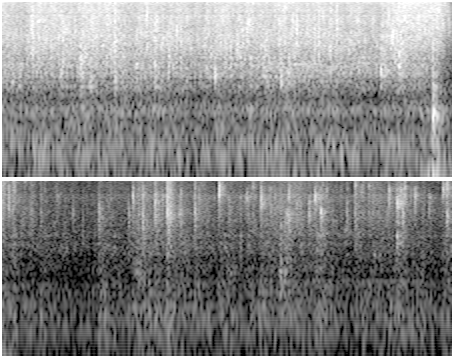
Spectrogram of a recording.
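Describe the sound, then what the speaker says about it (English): A kitchen tap runs steadily as hands are rinsed under it while eggplant parmesan cooks, a close, even water rush that stops abruptly, leaving faint room noise and small clicks. "Rinse my hands real quick."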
